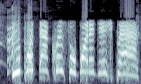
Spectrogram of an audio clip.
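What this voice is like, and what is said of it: Comic scolding mom character voice. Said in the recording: “she sounds like a Fran Drescher ... She's Marge Simpson.”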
